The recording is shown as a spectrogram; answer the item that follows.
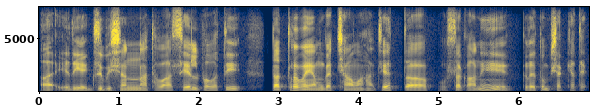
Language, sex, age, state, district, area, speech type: Sanskrit, male, 30-45, Karnataka, Chikkaballapur, urban, spontaneous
